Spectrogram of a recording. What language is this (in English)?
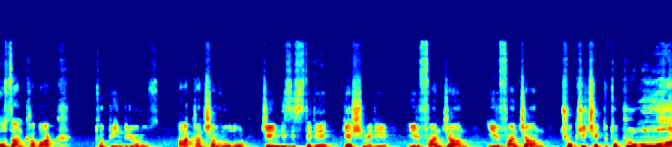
Turkish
